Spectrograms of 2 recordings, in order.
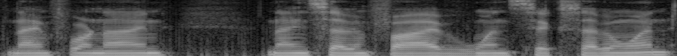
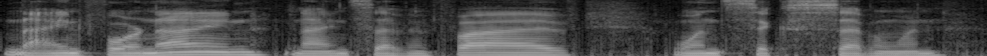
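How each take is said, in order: First: The number is read at normal speed. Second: The number is read more slowly.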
